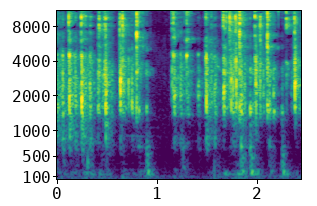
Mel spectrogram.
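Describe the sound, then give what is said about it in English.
Rapid typing on a computer keyboard, a dense, quick clatter of keystrokes with a short pause about one second in, then resuming at the same brisk pace. “Oh, notepad. My God. That keyboard is impressive.”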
